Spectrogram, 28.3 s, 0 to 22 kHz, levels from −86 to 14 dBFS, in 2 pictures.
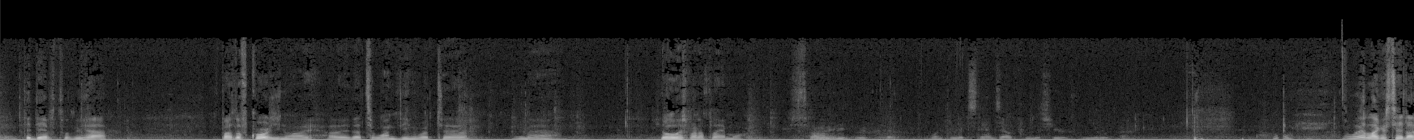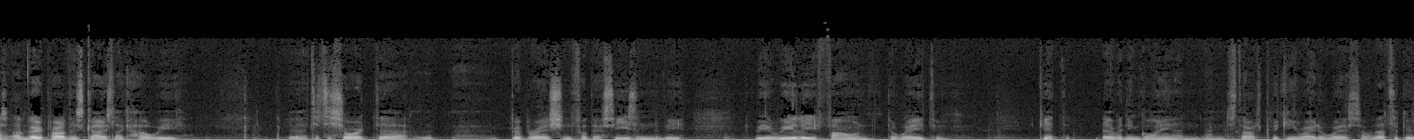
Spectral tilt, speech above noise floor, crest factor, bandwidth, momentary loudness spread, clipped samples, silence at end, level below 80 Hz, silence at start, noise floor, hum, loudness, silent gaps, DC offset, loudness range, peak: -6.5 dB/octave; 22 dB; 22 dB; 16 kHz; 23 LU; under 0.1%; 0 s; -44 dBFS; 0 s; -45 dBFS; none; -23 LUFS; none; 6%; 17 LU; 0 dBFS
